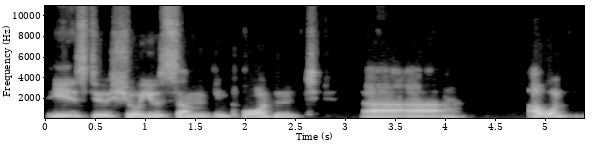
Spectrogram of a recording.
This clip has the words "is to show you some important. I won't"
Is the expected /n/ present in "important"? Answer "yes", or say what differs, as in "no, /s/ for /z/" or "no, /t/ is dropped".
no, /n/ is dropped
